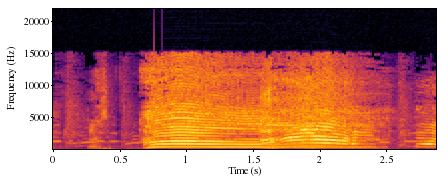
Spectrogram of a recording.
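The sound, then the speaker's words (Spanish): A voice imitates the scream of a radish being pulled from the ground: a loud, sustained, high-pitched wail lasting about two seconds, rising then falling, with brief breathy sounds before and after. “Pues, evidentemente ese, ese grito, ese dolor, le llega a la persona que está arrancando.”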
